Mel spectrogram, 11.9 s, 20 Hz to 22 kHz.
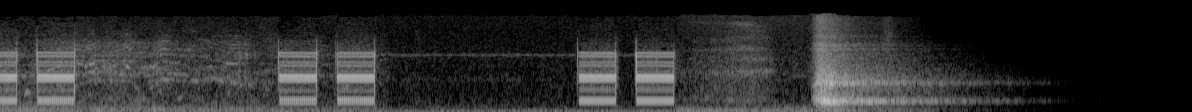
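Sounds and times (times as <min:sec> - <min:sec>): telephone ringing: 0:02.8 - 0:03.8, 0:05.8 - 0:06.8.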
